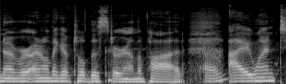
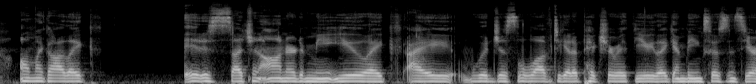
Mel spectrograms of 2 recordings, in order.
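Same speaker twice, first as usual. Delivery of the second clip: ordinary talk, nothing marked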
